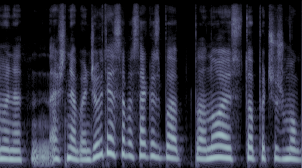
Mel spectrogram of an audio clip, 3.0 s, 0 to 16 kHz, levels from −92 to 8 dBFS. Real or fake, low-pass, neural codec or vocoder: real; 14.4 kHz; none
